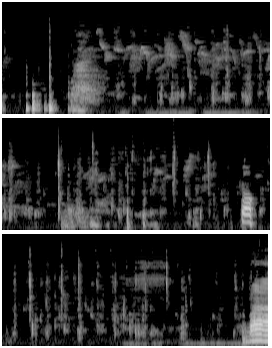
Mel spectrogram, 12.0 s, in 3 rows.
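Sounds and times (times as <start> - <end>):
wet chewing: 1.4 - 12.0
lip smacks and clicks: 1.9 - 11.0.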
